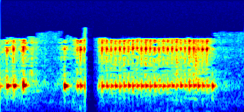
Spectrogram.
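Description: A telephone rings with no answer: a few short electronic chirps, then a longer warbling ring tone, fairly clear and steady, with no voices.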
